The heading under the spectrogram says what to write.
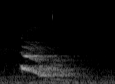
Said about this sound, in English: Dobby wanted to chime in on that one. It's okay, puppy. We're almost done.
